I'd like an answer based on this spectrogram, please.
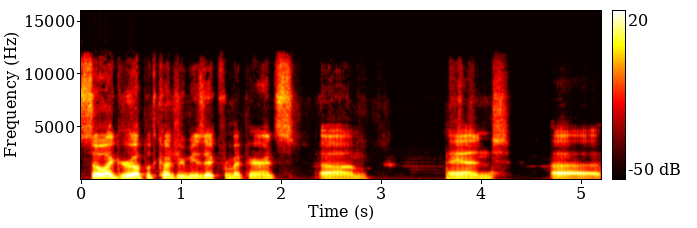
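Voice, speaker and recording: The sound is dry and close with no echo as a man speaks. He goes at a fairly slow pace with long, frequent pauses. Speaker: country singer. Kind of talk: interview.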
